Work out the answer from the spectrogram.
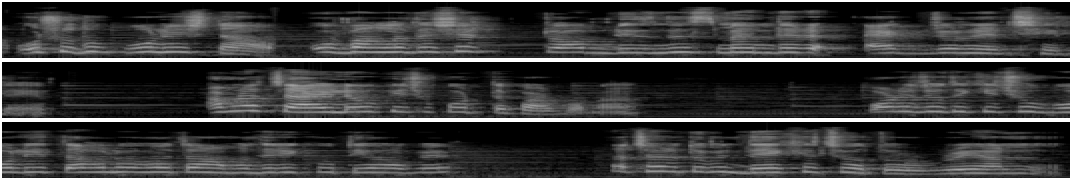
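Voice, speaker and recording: A woman's voice: sits high, normal speed, a little mellow, soft background music, lightly acted. A woman playing a helpless young mother in a romantic audio story, pleading and submissive. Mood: resigned, worried.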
